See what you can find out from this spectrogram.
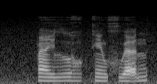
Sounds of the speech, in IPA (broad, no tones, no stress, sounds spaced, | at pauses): p æ̃ i̯ lː ɔ̤ k ẽ u̯ xʷ æ n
